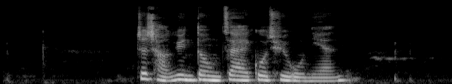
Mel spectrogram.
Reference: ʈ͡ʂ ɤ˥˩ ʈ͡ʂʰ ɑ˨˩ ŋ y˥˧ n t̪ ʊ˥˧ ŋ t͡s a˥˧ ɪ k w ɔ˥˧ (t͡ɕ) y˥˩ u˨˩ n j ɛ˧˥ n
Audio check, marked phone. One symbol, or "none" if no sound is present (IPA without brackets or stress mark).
t͡ɕʰ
